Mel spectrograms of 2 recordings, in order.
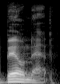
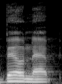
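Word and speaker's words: Belknap: k naap but I'm I'm assuming like with a lot of European names there's a silent letter somewhere so that K is silent his detective bellnap or investigator bellnap so the anyway so he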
